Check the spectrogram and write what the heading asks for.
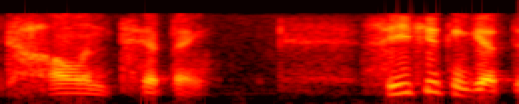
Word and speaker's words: Tipping: His name is Colin Tipping. Last name is spelled T-I-P-P-I-N-G, like you would a waiter, Tipping. – Okay, I got it. Yes, awesome. – First name, Colin, C-O-L-L-I-N.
